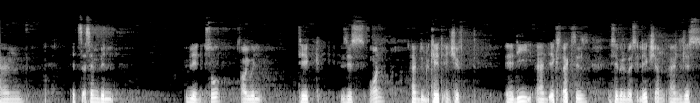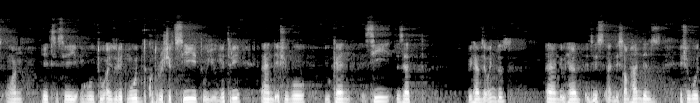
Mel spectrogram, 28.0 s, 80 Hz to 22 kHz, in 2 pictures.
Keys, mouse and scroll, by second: 4.1-6.4 middle drag, 4.7 z, 6.4-8.4 drag, 6.8-8.2 middle drag, 6.8-8.6 right drag, 8.6 middle click, 8.9 shift+d, 11.6 p, 12.3 Tab, 12.8-14.6 right drag, 15.5 KP_Divide, 17.2 ctrl+alt+shift+c, 19.2 KP_1.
